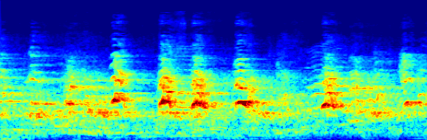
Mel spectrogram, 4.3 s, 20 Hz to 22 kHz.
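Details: Poodle competing in an A3 Chibi individual agility run at the International Poodle Championship, indoors in a large hall; short, sharp barks come in an irregular burst of about six, with people talking in the background.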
